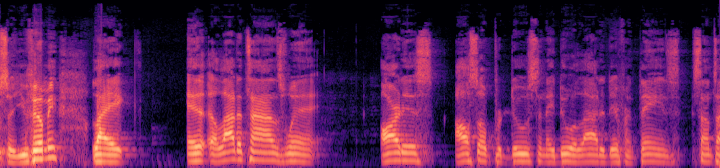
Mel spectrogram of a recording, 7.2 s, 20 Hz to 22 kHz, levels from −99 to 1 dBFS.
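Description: Microphone overload, likely from the input gain being set too high, drives peaks about 4 dB past the converter's limit from 0.34 to 0.43 s and again from 0.97 to 1.02 s, flattening their tops. The loudest syllables take on a harsh, crackling edge, with around a tenth of samples clipped in the second burst.

Microphone volume stepped down, likely the call software reacting to that clipping, cuts the input by about 5 dB at 1.02 s, right after the second distorted peak, and by about 2 dB more at 2.04 s, just before "lot of times when". Speech and background both drop abruptly.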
